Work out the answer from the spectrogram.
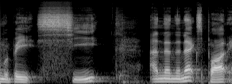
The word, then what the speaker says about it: Xi: His surname is Xi, which it starts with X. And the X sound in Chinese, to give you a very basic explanation of this sound, it's like halfway between a sh and a So, you can literally try this with your mouth. First, go sh and then go s and then go halfway in between.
